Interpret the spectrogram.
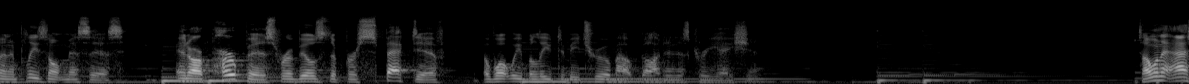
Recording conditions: large echoing room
